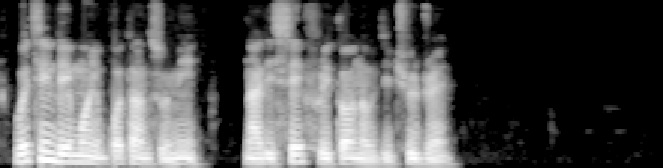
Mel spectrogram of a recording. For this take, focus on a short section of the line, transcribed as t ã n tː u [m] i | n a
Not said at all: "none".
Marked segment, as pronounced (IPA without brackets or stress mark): m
